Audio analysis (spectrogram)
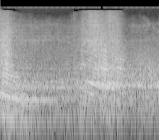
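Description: NASCAR race trucks roar past on an oval racetrack, a loud sustained engine drone that swells and fades as they speed by, with no clear talk over it.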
